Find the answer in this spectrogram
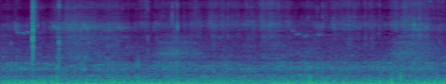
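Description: Perkins diesel engine of an old canal cruiser idling steadily with a low, even rumble, running sweetly after years unused. One sharp click comes about a third of a second in.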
